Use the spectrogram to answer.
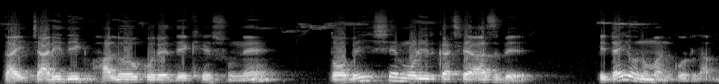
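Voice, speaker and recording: A man you'd hear on a late-night audiobook, unhurriedly telling a hunting tale in a deep-shaded, very soft-edged tone. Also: unhurried, lo-fi sound. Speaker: audiobook narrator. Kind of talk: scripted suspense story narration.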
